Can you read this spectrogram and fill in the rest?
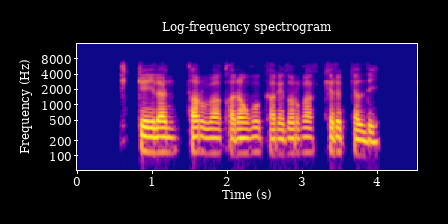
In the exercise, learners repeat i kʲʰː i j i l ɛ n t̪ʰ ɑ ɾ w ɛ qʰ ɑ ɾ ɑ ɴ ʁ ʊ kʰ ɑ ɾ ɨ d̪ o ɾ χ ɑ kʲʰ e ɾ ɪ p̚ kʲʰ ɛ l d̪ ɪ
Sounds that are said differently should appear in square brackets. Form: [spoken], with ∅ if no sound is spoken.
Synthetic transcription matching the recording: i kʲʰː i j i l ɛ n t̪ʰ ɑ ɾ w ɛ qʰ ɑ ɾ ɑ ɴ ʁ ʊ kʰ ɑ ɾ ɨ d̪ o ɾ [ʁ] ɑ kʲʰ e ɾ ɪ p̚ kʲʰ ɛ l d̪ ɪ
